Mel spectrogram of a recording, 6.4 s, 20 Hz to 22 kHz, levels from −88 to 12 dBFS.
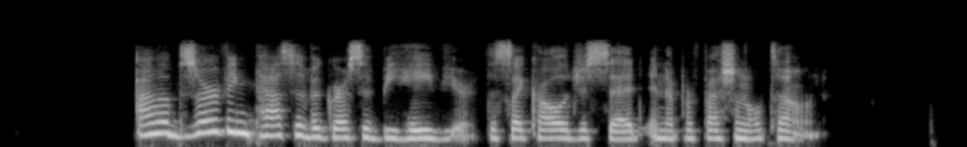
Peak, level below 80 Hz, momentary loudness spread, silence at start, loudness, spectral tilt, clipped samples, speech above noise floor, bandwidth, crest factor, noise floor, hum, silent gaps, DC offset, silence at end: -2 dBFS; -54 dBFS; 8 LU; 0.9 s; -15 LUFS; -4.5 dB/octave; under 0.1%; 73 dB; 8.2 kHz; 14 dB; -88 dBFS; none; none; under 0.1%; 1 s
